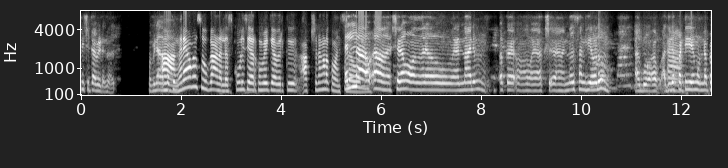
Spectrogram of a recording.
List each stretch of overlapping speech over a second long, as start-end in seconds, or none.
none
